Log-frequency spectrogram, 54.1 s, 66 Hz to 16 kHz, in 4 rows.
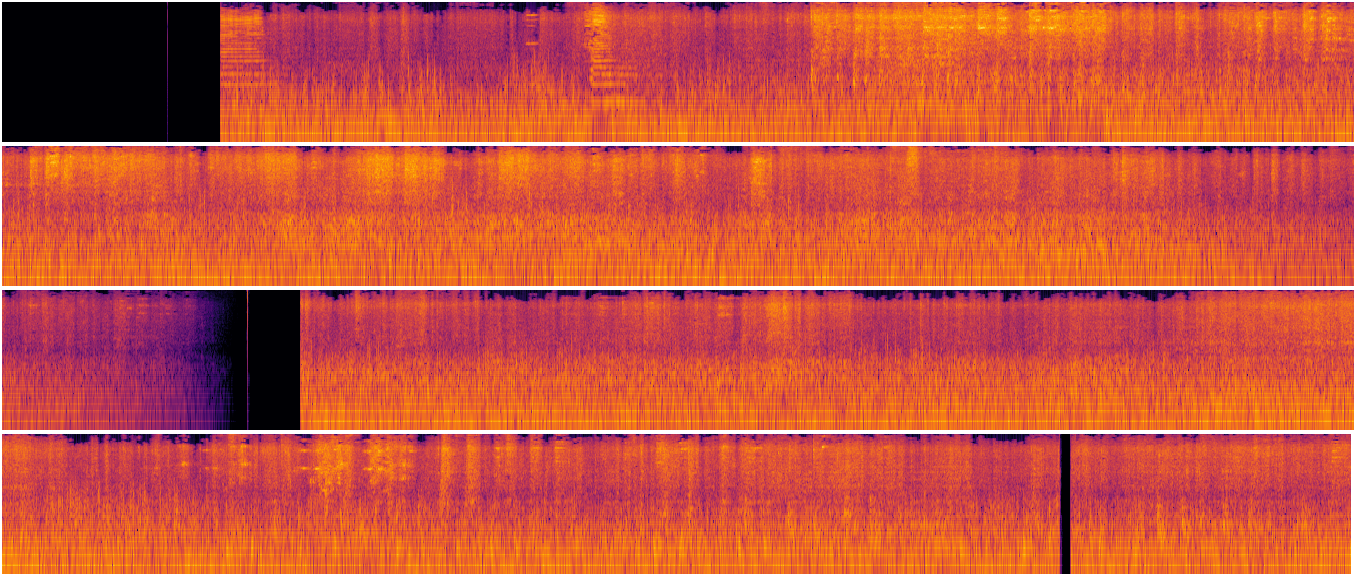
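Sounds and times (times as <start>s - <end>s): train horn: 2.2s - 3.0s, 5.8s - 6.8s
train wheel and air rush: 2.8s - 28.6s, 30.0s - 54.0s
clickety-clack of rail joints: 3.5s - 4.4s, 5.0s - 29.0s, 32.6s - 54.0s.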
